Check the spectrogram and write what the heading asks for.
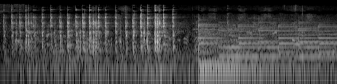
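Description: Rapid metallic clicking of a canal lock's cast-iron paddle gear as it is wound with a windlass, the pawl clicking over the ratchet, for about two and a half seconds. Then background music with sustained notes comes in and carries on.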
